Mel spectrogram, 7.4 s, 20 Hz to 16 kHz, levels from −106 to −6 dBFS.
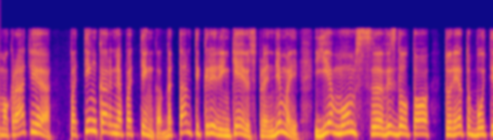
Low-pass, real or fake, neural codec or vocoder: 7.2 kHz; real; none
